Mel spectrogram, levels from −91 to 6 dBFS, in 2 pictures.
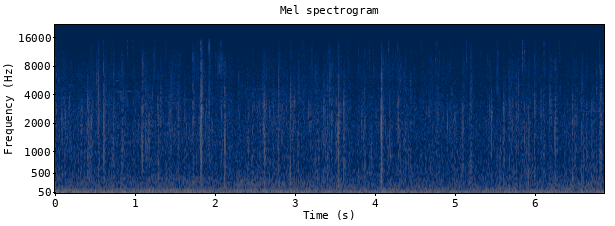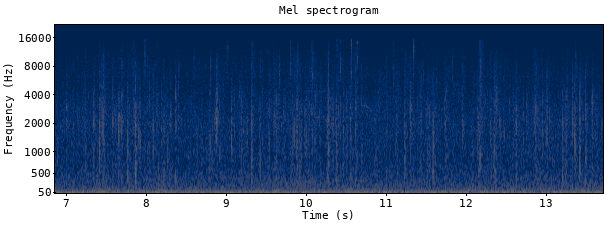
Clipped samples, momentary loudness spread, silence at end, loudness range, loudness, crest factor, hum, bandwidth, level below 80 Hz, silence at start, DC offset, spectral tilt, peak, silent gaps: under 0.1%; 5 LU; 0 s; 2 LU; -59 LUFS; 26 dB; none; 15.5 kHz; -58 dBFS; 0 s; under 0.1%; -3 dB/octave; -30 dBFS; none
